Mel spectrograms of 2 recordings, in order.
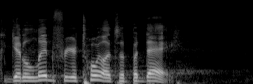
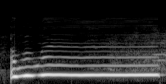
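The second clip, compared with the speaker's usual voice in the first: slow, high, loud wolf howl; primal howl; 12 dB louder, much slower than usual. Retold or imitated. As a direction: howl at the night sky. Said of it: "all of a sudden you're like".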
